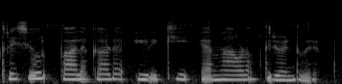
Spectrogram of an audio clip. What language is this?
Malayalam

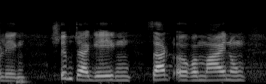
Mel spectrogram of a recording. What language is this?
German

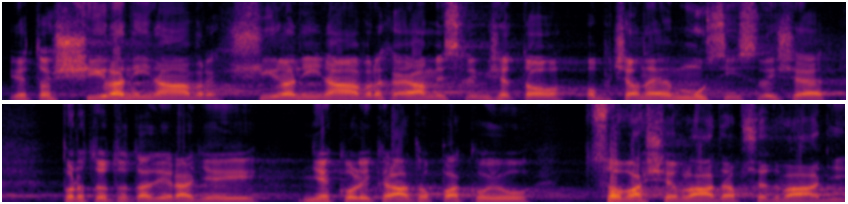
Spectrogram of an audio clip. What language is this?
Czech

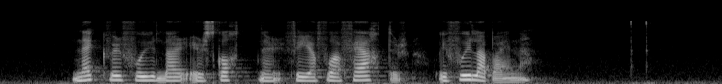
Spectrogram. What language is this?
Faroese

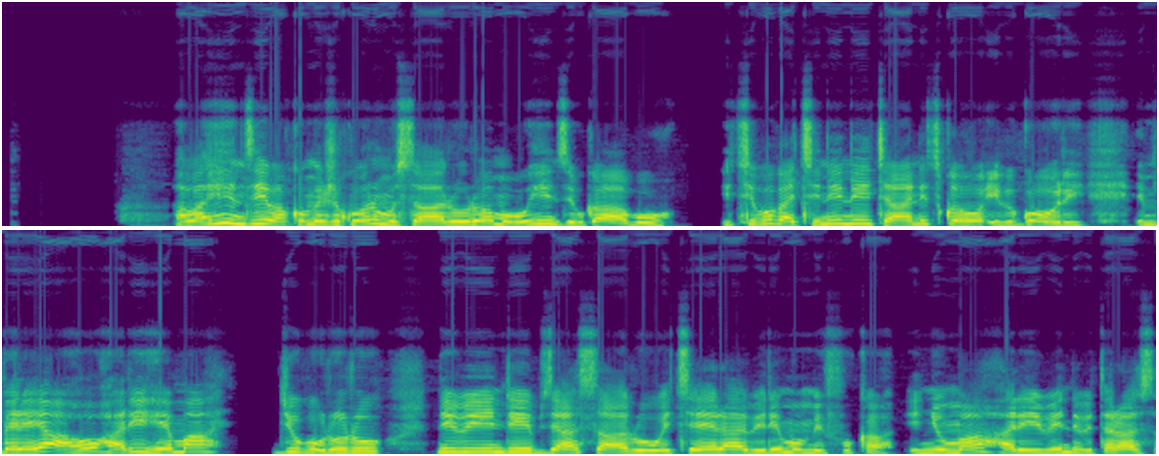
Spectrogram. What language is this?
Kinyarwanda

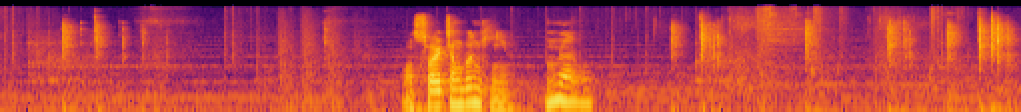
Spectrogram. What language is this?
Portuguese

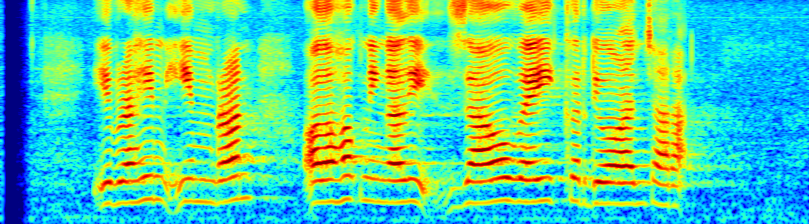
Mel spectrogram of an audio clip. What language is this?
Sundanese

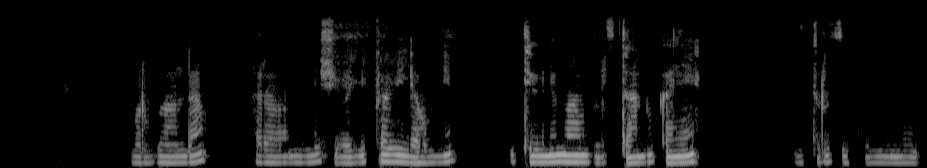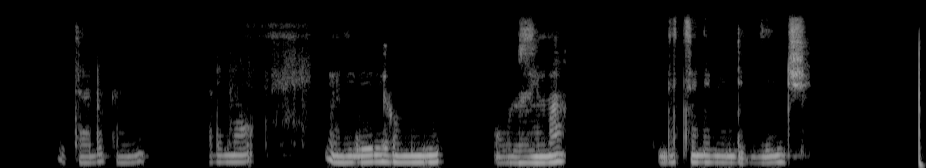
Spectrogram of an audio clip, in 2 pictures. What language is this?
Kinyarwanda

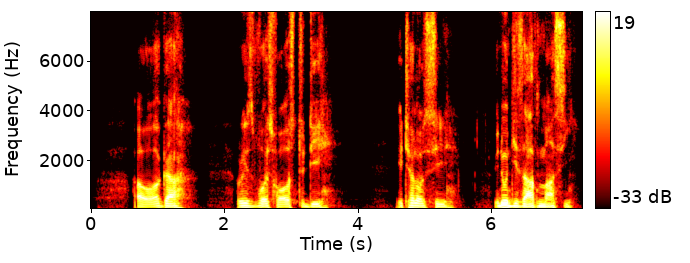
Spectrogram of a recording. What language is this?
Nigerian Pidgin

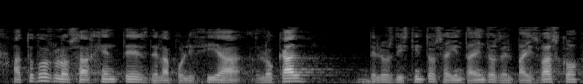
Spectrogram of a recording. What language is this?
Spanish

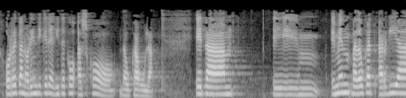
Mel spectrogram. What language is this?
Basque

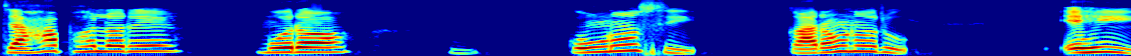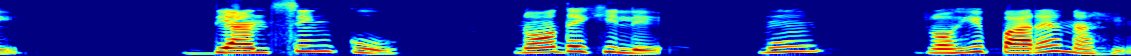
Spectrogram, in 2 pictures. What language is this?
Odia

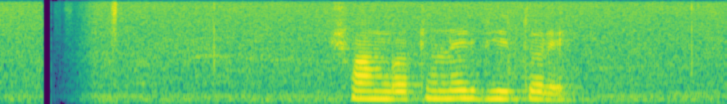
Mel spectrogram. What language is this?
Bangla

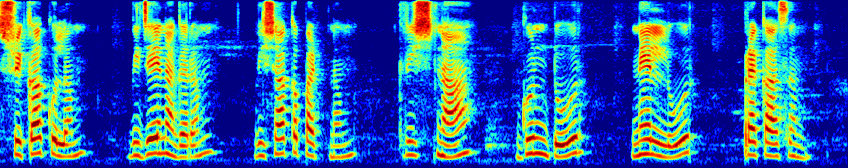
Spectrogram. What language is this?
Telugu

